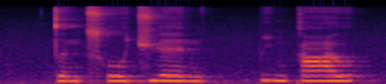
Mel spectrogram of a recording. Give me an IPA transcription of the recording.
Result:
t̪ə˨˦nt͡sʰo˦ʊ̯ t͡ɕɥɛ˥˨n | pi˥˨ŋkɑ˦ʊ̯

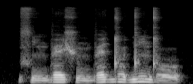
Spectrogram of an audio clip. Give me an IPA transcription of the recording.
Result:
sĩ˨bɛ˧ ʃũ˨bɛ˨˦do˦˨ dĩ˧do˨

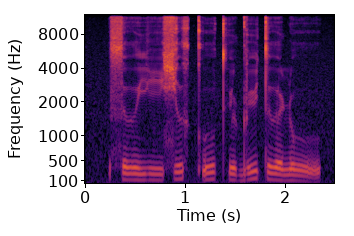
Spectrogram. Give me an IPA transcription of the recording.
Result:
sɯːjiːɕɯx kʼut̪ʰy ɖytɯː ɳu

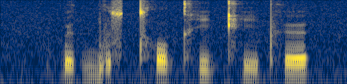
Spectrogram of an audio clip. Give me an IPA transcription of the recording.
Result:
k͡pʏ˨˩˦ɡ͡bu˩s tʰo˨˩˦kʰi˥˧kʰi˨˩˦pʰʏ˦˥

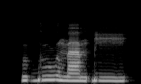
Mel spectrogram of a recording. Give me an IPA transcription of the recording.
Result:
u˨ɡ͡buː˦wʊ˨maː˨m ɓiː˨

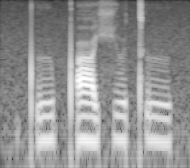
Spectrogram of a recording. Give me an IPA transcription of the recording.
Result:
pʼɨ pʼaçɨtʼɨ

